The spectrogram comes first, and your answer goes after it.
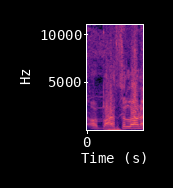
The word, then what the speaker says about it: Barcelona: go so if you see her in Barcelona barthelona it's actually pronouncing it correctly go go say hi or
